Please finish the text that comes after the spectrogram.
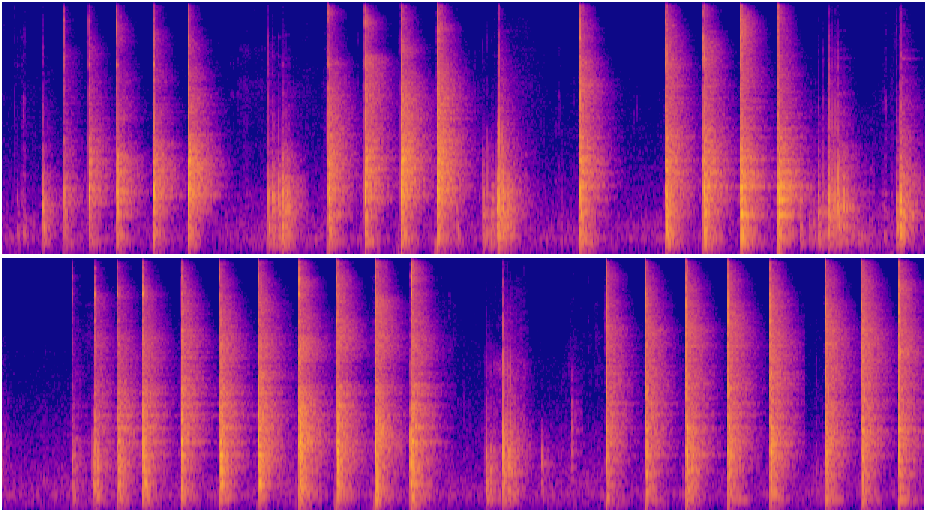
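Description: A hammer drives nails into wooden boards for a chicken coop base, with steady runs of sharp woody blows in bursts of several strikes and short pauses between nails, loud and close with no talking.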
